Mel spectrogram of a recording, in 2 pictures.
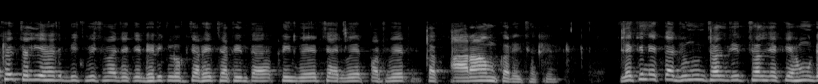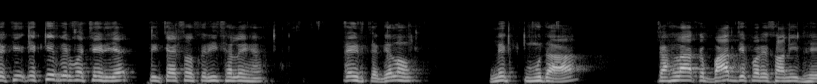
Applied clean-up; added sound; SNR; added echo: neural mask model Resemble Enhance denoiser.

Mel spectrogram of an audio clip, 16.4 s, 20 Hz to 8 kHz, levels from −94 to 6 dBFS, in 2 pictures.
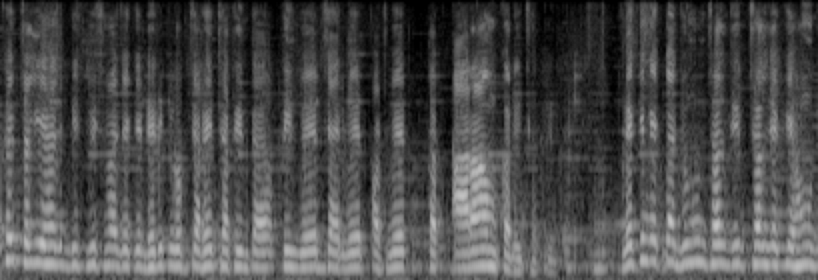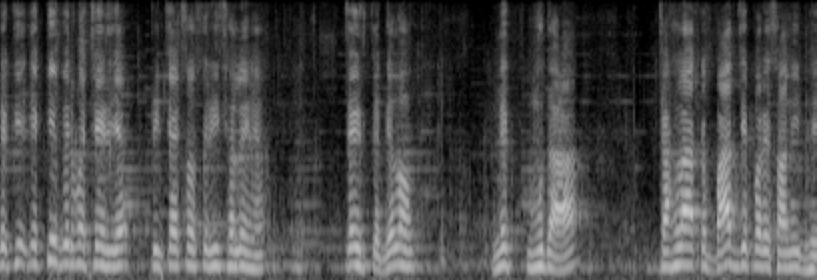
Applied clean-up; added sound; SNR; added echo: neural separator model SepFormer DNS4.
